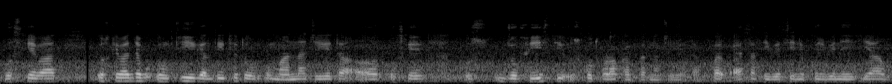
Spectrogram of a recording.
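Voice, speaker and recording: An Indian man giving an informal explainer as a video host, halting and repeating himself as he corrects his phrasing. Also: medium pitch. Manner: halting, repetitive phrasing with frequent self-corrections. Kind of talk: informal explainer talk to camera. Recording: clear steady background hum and ambient noise.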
